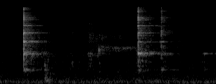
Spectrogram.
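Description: Scallions stirred in a pan, with a utensil striking the metal in two sharp clinks about a second apart over a quiet background.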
